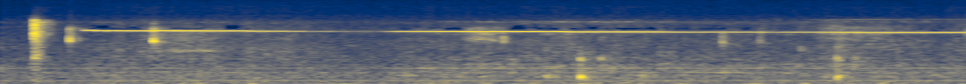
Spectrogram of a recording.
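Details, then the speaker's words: Thin, steady high-pitched electrical whine from one of four motherboards being recapped, powered on in a quiet room; the squeal suggests a fault, but its source is not pinned down. "Okay. So, it's squealing like a stuck pig when I >> as in it's like making squealely sort of electrically squealy. >> High pitching noise."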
